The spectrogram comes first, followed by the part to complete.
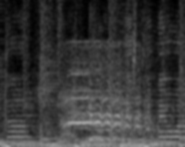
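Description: Background music with a steady bass beat. About three-quarters of a second in, a horse's whinny rises over it: a quavering high call lasting about a second.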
